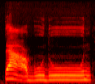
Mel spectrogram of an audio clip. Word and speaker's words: تعبدون: تعبدون. So here also I have to pronounce this whole word all light because all letters are light.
